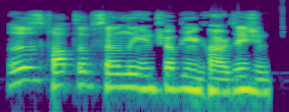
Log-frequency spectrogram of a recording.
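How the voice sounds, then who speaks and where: A man's voice: a little high, lively intonation, very fast, dry recording, soft background music. A man streaming a game, reading its narration aloud with giggles and stumbles. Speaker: gaming streamer.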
